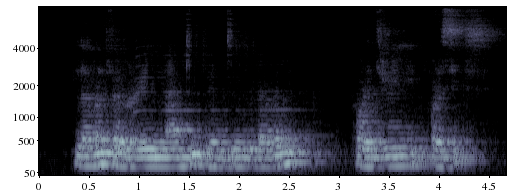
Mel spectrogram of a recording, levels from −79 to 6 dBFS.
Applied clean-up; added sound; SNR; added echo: neural separator model SepFormer DNS4.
